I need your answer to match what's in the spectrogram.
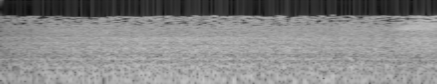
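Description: cars queuing

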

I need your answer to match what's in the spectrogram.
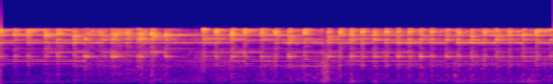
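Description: school bell ringing

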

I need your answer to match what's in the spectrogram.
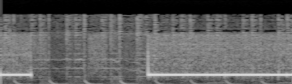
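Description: telephone call ringing

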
